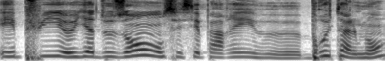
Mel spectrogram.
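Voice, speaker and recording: Pitch varies in an ordinary way at a moderate pace. Behind it, the recording is very clean and silent. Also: woman. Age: 40s. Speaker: aspiring goat farmer. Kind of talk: project pitch. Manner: hesitant, many fillers.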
